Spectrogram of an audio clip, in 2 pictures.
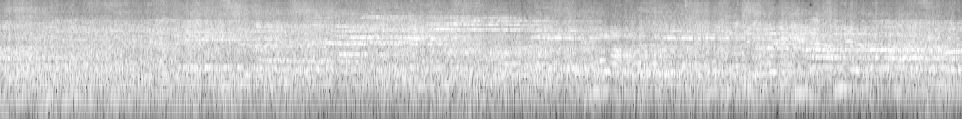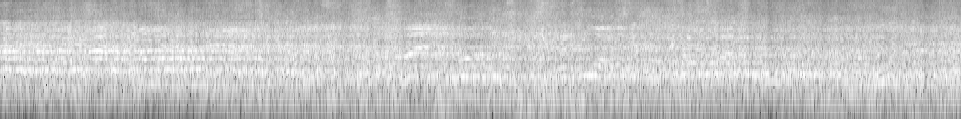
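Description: Men shout and call out across the hall.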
